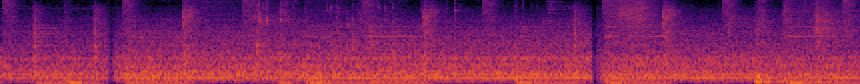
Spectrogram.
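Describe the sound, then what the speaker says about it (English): White vinegar is poured into a measuring cup for a sweet and sour pizza sauce, making a continuous close liquid pour over a low electrical hum. "Next, we are going to add half a cup of white vinegar."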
